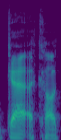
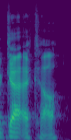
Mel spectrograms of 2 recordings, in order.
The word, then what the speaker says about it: Gateacre: There's a place in Liverpool called Gateacre, but it's spelled Gateacre, and they don't like it when you say Gateacre because it's Gateacre.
